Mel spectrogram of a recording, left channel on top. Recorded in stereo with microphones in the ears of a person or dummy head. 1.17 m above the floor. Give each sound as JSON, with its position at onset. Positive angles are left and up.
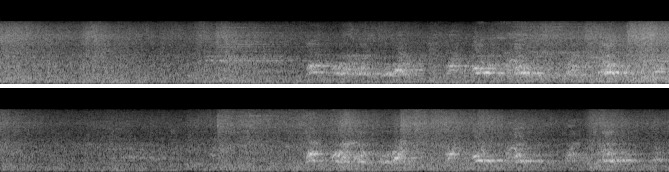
{"t": 3.1, "sound": "a dog barking", "side_deg": -55, "distance_m": 3.0}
